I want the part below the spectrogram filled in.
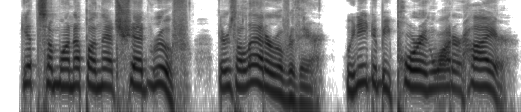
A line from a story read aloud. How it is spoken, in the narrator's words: Martin shouted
